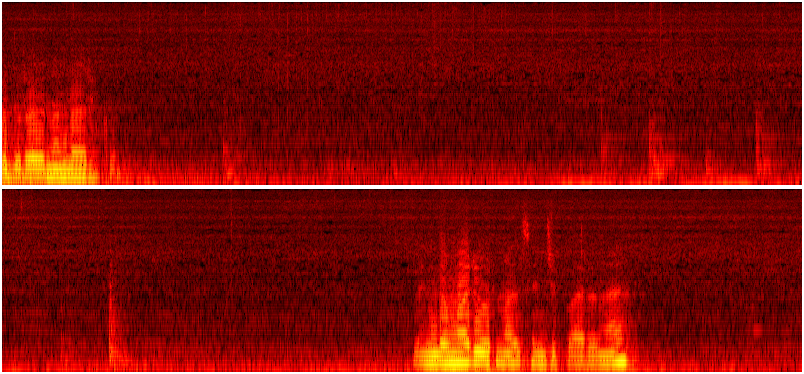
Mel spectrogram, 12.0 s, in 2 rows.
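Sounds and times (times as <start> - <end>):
food sizzling in oil: 0.0 - 12.0
spatula scraping pan: 1.5 - 7.8.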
